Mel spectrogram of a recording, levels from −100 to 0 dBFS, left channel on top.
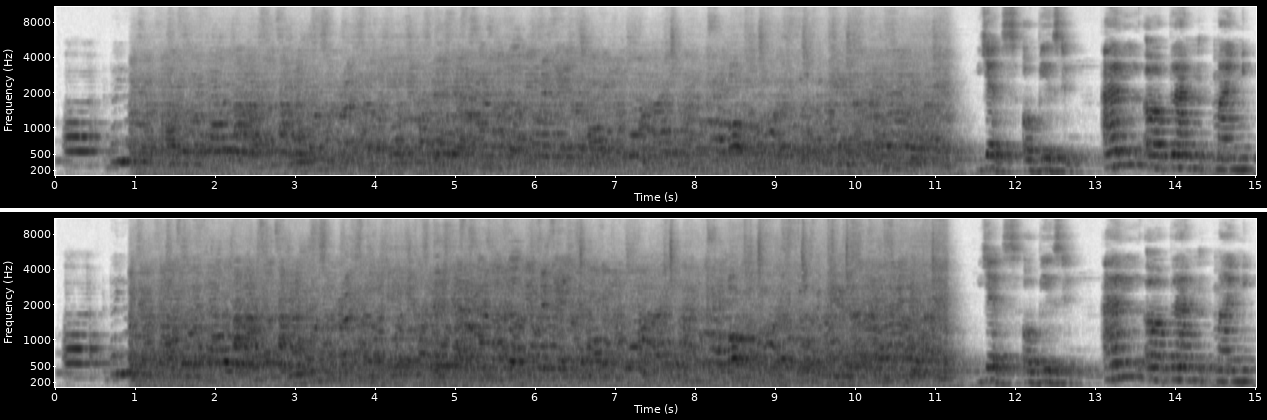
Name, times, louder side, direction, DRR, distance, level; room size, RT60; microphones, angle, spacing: voice 1, 0.1-5.8 6.6-9.6, equal, 45° right, -2 dB, 0.7 m, -27 dB
sound 1, 0.9-11.2, right 3 dB, 90° right, 0.4 m, -21 dB
voice 2, 11.3-12.7 13.1-14.9, left 1 dB, 85° left, -1 dB, 0.8 m, -22 dB
2.7 x 2.4 x 3.1 m, 1.1 s
head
